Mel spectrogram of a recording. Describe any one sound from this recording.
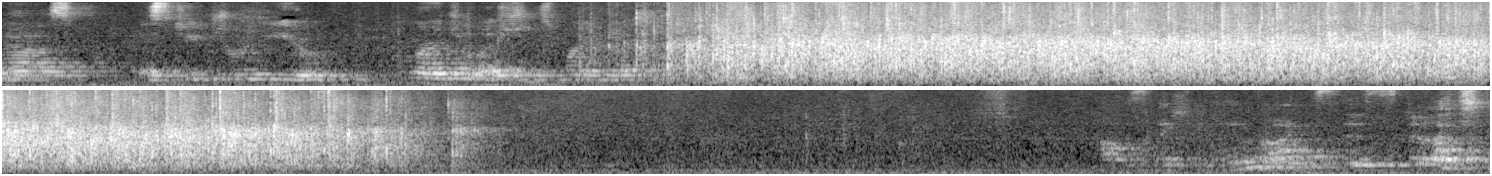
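A woman speaks calmly through a loudspeaker in a large echoing hall.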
